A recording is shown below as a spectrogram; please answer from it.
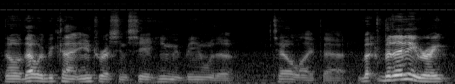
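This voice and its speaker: Older texan guy going off on a rant, keeps restarting, bright punchy voice. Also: medium pitch, lively intonation, fast talker. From Texas. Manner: rambling and heated, with many restarts and asides. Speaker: political vlogger. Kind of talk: off-the-cuff rant.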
